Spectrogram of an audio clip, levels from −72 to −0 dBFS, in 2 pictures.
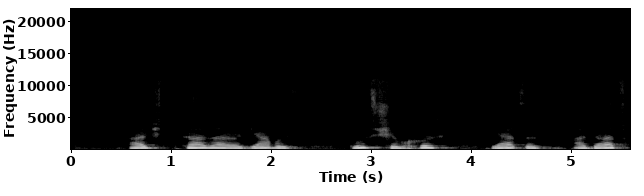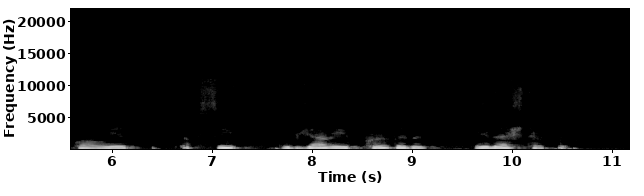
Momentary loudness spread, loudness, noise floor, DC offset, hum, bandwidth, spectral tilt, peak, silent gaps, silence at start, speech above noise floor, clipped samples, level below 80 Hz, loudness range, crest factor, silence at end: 14 LU; -23 LUFS; -69 dBFS; under 0.1%; none; 3.5 kHz; -9.5 dB/octave; -8 dBFS; none; 0.6 s; 48 dB; under 0.1%; -52 dBFS; 4 LU; 14 dB; 0.55 s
